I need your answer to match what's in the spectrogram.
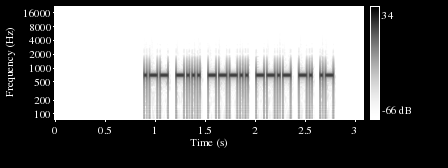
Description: Morse code, heard as a keyed tone, about 44 wpm, 700 Hz. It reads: WB8QNA
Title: USA Call Signs Repeated 3x 45wpm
